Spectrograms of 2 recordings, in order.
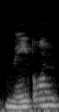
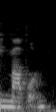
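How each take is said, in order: First: Mabon is said with a non-Welsh pronunciation. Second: Mabon is said with a Welsh pronunciation. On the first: "If you say Mabon, that's fine" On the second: "That's the Celtic pronunciation, the Welsh pronunciation"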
